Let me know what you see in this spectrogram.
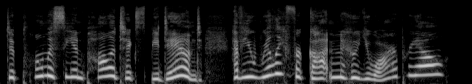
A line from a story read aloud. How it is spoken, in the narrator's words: she asked, her voice gaining momentum with each syllable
